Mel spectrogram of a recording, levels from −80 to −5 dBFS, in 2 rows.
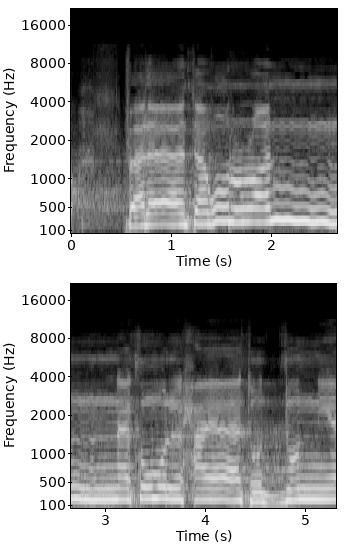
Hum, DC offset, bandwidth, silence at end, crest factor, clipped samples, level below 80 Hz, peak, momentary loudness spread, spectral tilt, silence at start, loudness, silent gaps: none; under 0.1%; 9 kHz; 0 s; 8 dB; under 0.1%; -46 dBFS; -8 dBFS; 4 LU; -7 dB/octave; 0 s; -16 LUFS; none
